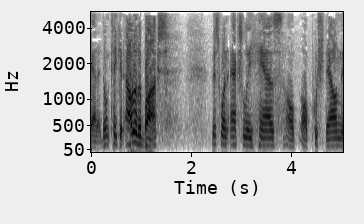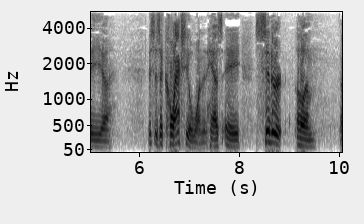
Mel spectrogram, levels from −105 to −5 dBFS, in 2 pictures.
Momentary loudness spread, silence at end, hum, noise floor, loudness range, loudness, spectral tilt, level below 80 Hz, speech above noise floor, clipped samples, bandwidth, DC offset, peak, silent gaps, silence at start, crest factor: 16 LU; 0 s; none; -49 dBFS; 6 LU; -14 LUFS; -6 dB/octave; -56 dBFS; 35 dB; 0.1%; 5.4 kHz; under 0.1%; 0 dBFS; none; 0 s; 14 dB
